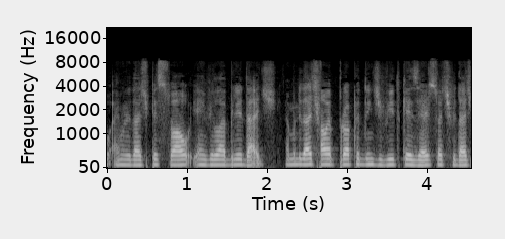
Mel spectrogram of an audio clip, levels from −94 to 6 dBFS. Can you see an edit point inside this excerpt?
yes; 2 cuts; at 2.2 s, 2.7 s

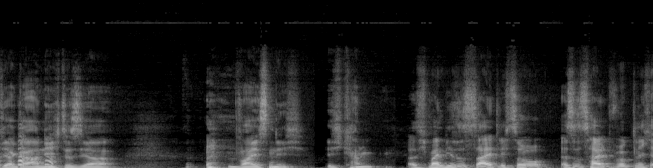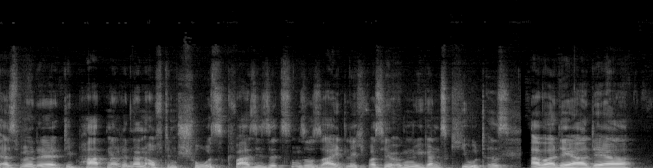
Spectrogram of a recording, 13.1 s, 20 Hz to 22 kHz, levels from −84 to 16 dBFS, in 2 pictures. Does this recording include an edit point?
yes; 3 cuts; at 3.1 s, 3.9 s, 11.7 s

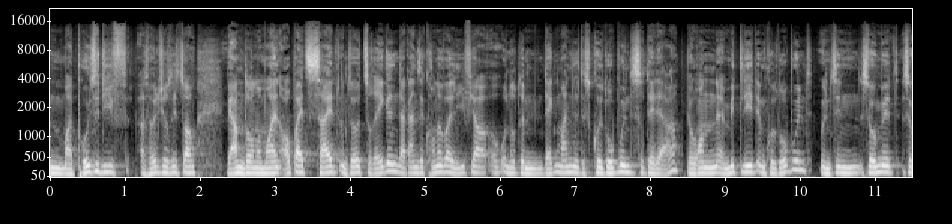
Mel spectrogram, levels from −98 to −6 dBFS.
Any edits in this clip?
yes; 1 cut; at 2.3 s

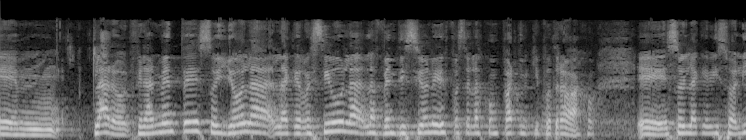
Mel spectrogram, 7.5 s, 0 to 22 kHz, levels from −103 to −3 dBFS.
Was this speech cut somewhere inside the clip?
yes; 1 cut; at 5.2 s

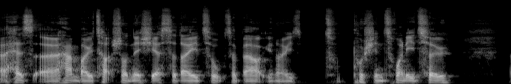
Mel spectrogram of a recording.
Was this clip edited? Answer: no; 0 cuts

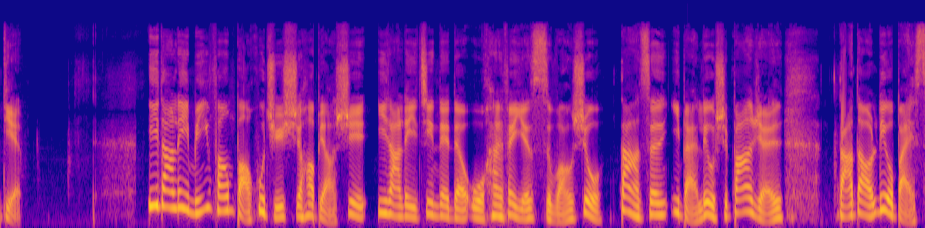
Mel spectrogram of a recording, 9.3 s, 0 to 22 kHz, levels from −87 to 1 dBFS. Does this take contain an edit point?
yes; 2 cuts; at 1.3 s, 8.3 s

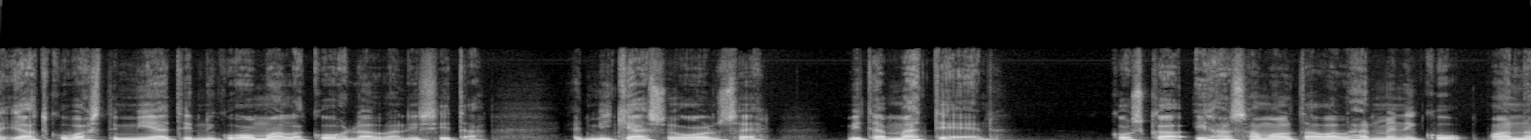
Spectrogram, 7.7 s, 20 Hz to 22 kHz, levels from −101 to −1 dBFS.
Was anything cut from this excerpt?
no; 0 cuts

